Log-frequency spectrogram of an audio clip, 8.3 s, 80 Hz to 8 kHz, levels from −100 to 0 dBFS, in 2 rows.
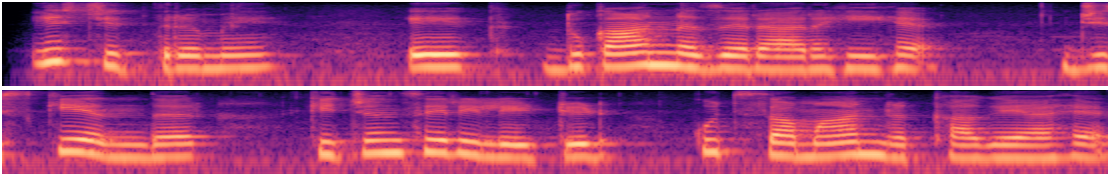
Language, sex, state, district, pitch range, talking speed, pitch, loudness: Hindi, female, Chandigarh, Chandigarh, 205-235 Hz, 135 wpm, 220 Hz, -18 LUFS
